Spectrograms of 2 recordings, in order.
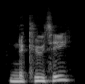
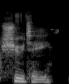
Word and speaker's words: Ncuti: guy from Sex Education, his first name is spelt Ncuti, which would, from an English Cunt. perspective, would be Nakuti, but his name's Cunt. Shooty. Shooty Gatwa. But you would never guess that from listening. It's easy to pronounce when you know it, just not from reading it.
